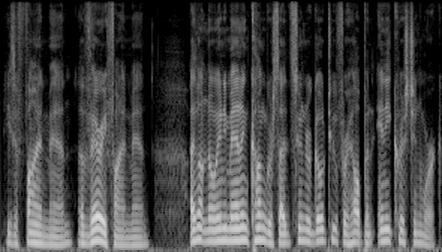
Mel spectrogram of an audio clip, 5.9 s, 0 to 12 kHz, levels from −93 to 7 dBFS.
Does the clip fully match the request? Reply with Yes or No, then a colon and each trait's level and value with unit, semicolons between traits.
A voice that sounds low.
Yes: low, 130 Hz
